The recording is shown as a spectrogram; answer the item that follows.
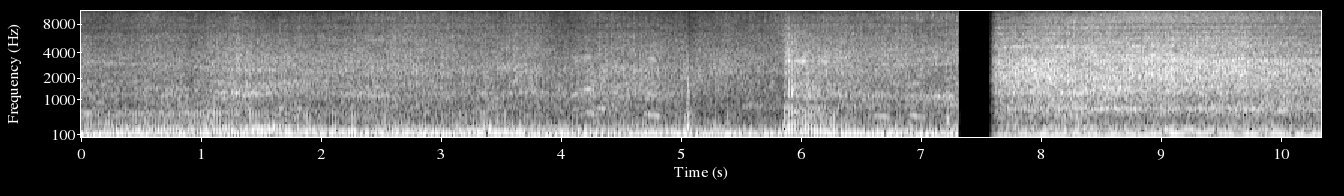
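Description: Motorcycle engines running as several motorcycles ride slowly past, one after another, with people talking in the background. The sound cuts out for a moment about seven seconds in, then a vehicle engine runs on with a steady low hum.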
